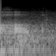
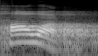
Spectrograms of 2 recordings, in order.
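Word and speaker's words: hour: है हां भैया लेकिन एच जो है वो साइलेंट है हावर क्या कता हावर यहां से आपके कंठ से आवाज आ रही है तो इसी के लिए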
